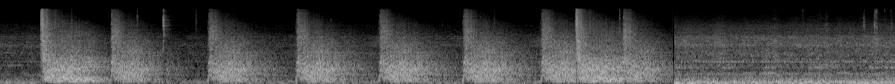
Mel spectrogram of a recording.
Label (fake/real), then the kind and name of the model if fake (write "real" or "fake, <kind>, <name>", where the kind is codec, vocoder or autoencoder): real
